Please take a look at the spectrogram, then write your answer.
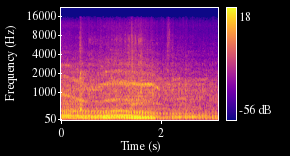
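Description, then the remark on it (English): A woman arrives on a motorbike: the engine rumbles, revving with a rising, throbbing drone that peaks midway, then settles to a lower idle as the bike pulls up and slows. “I drop in on the nerve centre of one of the most energetic groups, headed by a cheerful, determined woman in a brilliant blue and green tunic over bright green pants, who arrives on a motorbike.”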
